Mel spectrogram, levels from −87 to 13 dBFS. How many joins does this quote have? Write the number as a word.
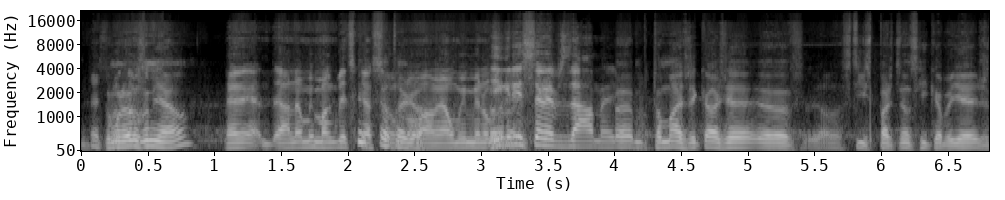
one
